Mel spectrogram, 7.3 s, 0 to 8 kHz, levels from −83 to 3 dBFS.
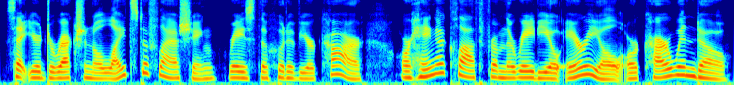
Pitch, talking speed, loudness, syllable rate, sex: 185 Hz, 190 wpm, -17 LUFS, 4.6 syllables/s, female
